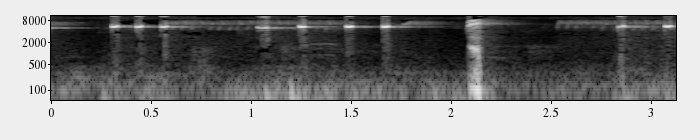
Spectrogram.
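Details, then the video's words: Short burst of hummingbird song for attracting birds and coaxing lazy ones: a handful of high, sharp chirps, then a loud click and a brief silence before two more chirps. "SUARA BURUNG KOLIBRI GACOR‼️ [bisa buat pikat & yg males bunyi"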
